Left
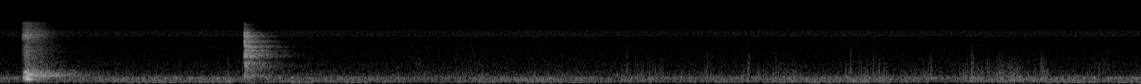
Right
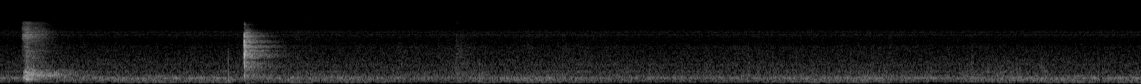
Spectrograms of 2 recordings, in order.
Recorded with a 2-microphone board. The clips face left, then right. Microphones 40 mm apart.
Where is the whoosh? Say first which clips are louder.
Left 4 dB; 15° left (ahead or behind), 1.2 m.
